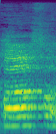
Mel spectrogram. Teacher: प वर्ग मतलब ओष्ठ से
